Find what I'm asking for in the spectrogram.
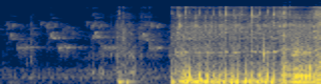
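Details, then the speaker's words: Customer's small two-stroke grass cutter that sat long and wouldn't start, fixed by removing the stuck carburetor float needle that blocked fuel: pulled once, it catches at once and runs at a steady buzzing speed; healthy. "เครื่องนี้ถือว่าสตาร์ทง่ายเลยนะครับสตาร์ททีเดียวนะครับสะทาทีเดียวก็ติดแล้วนะครับ"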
